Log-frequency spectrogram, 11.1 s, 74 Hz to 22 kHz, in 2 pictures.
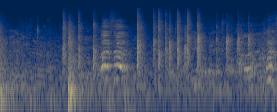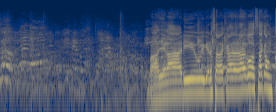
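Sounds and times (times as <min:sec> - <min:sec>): crowd clapping in rhythm: 0:01.2 - 0:05.2.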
